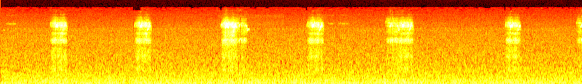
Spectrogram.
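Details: Nestling Eurasian tree sparrows inside a nest, GoPro recording; seven short, piercing high squeaks in under six seconds, fairly evenly spaced, against soft background noise.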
